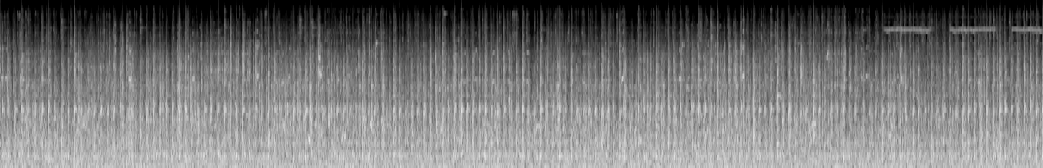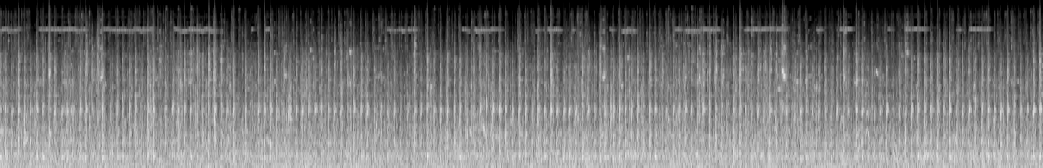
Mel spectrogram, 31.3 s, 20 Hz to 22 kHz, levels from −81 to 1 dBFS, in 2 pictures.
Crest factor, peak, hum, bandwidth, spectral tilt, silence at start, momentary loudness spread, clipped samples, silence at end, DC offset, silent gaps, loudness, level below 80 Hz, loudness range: 12 dB; 0 dBFS; none; 18.5 kHz; -4.5 dB/octave; 0 s; 3 LU; 0.2%; 0 s; under 0.1%; none; -13 LUFS; -26 dBFS; 1 LU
